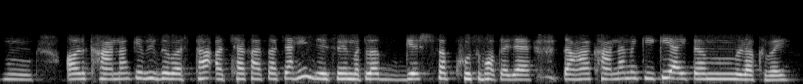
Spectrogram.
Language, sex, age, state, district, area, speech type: Maithili, female, 30-45, Bihar, Sitamarhi, urban, conversation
